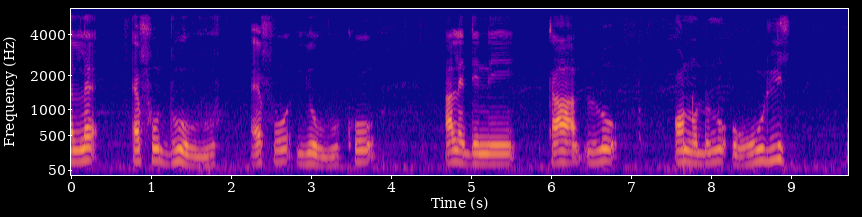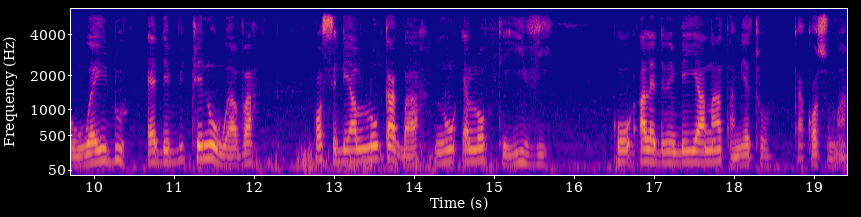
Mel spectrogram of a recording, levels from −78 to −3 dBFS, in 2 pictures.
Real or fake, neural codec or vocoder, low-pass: real; none; 5.4 kHz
